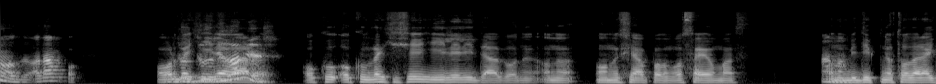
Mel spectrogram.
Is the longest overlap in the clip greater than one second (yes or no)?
yes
